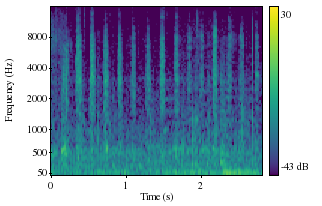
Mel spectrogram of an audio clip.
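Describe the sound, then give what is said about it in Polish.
A search-and-rescue dog, Brutus, pants quickly and steadily while tracking a scent on a blue trail toward Karłów, short breathy huffs repeating in a fast, even rhythm over a low background rumble, with no one talking. “Około godziny 14 pies łapie trop.”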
